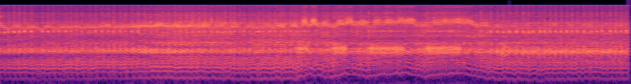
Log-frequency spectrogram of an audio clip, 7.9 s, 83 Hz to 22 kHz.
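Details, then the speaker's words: 1995 Ryobi 700R trimmer, 31cc two-stroke on 32:1 mix, started on choke after priming: a steady buzzing idle that briefly climbs in revs and settles back cleanly with no stumbling. Healthy for a 16-year-old trimmer. "put it on choke pump a few times and then we'll start it up for you and there you go simple as that pretty good for a 16-year-old trimmer"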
